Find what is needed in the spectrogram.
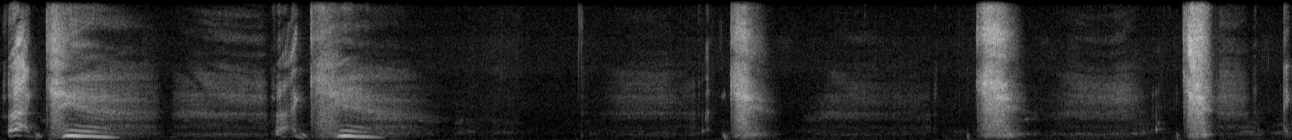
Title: Sneezing Fit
